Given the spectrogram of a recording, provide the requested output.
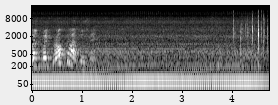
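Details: Audi TT, self-rebuilt engine running after two dead cylinders were fixed with new spark plugs: steady, even low idle, about three and a half beats a second, no knock; running cleanly.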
